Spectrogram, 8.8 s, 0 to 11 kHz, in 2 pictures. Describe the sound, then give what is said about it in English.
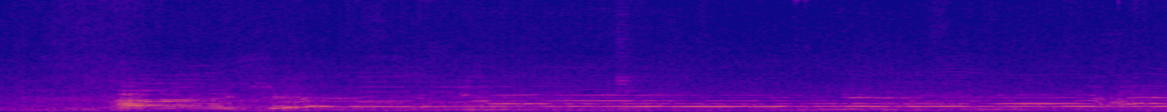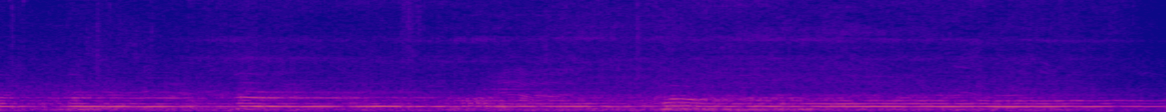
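A call to prayer from the 13th-century Koutoubia mosque in Marrakesh: a single chanting voice wavers through a brief ornamented phrase, then holds one long, steady, clear note over a low background murmur. “That's the call to prayer of the beautiful 13th century central mosque, the Koutoubia.”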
